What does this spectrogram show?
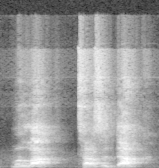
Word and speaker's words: Melchizedek: Melchizedek, which means in the Hebrew, it's pronounced in the Hebrew, Malak Tazadak, which means the king of righteousness.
